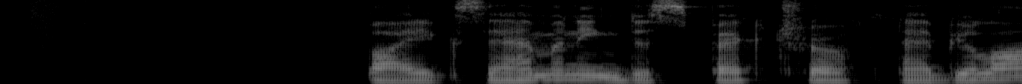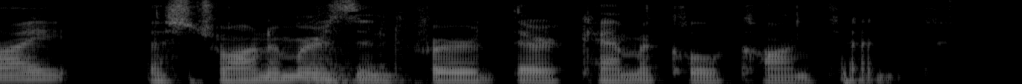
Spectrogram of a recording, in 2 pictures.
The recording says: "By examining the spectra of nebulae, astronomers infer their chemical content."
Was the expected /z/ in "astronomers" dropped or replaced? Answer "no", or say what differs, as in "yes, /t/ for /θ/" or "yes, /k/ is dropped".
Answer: no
